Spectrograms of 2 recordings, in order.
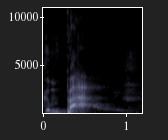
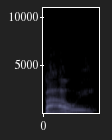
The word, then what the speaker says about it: Bowie: this David bow cuz that's how you guys used to pronounce his name it was Bowie in the old days he only changed it to Bowie later since we got so Americanized but he was David Boi and and Billy barfed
